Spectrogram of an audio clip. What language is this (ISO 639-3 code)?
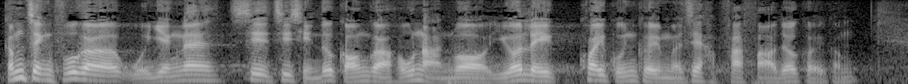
yue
